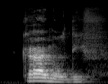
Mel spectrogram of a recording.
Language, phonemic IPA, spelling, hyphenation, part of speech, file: Dutch, /ˈkrœy̯.məlˌdif/, kruimeldief, krui‧mel‧dief, noun, Nl-kruimeldief.ogg
- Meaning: 1. pilferer 2. petty thief 3. cordless portable vacuum cleaner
